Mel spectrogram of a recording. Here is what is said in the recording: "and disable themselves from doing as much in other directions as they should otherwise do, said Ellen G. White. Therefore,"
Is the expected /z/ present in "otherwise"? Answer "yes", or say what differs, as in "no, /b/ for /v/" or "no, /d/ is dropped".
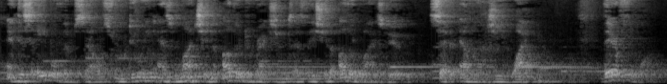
yes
